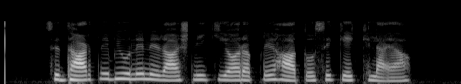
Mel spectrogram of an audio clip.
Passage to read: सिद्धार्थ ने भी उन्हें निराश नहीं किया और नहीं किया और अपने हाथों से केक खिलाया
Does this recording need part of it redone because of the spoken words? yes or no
yes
